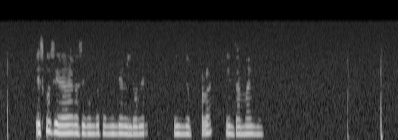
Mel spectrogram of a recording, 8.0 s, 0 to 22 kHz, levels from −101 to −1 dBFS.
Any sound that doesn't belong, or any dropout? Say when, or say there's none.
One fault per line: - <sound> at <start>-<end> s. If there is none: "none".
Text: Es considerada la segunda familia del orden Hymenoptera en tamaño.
none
